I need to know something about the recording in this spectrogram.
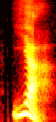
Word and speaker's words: ja: The word for and is yah.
